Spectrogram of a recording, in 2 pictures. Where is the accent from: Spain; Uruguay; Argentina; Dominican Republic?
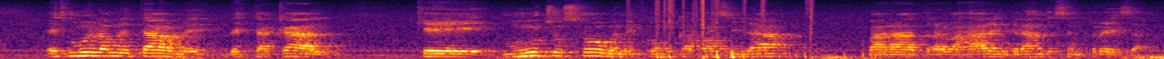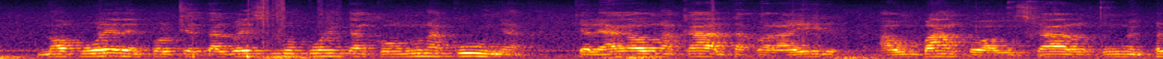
Dominican Republic; como jóvenes dominicanos y dominicanas, debemos de luchar, empoderarnos para que se nos respete nuestro derecho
